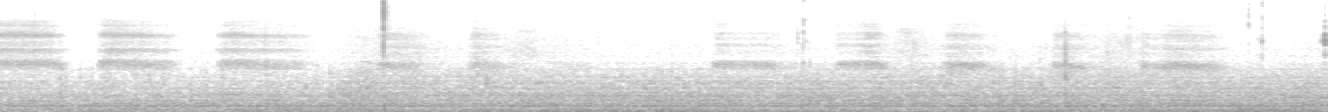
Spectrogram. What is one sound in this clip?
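A torch lighter hisses in short bursts.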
